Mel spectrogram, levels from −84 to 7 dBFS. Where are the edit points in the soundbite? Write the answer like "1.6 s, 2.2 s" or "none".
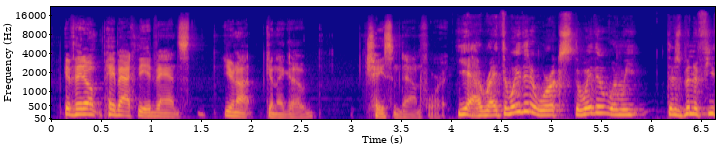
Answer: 4.0 s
